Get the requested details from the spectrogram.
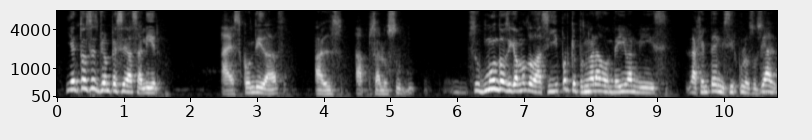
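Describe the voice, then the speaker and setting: Marked by long, frequent pauses, a woman's dark, mellow voice carries vocal fry and very wide pitch swings. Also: medium pitch for a woman, moderate pace. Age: 40s. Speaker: actress and businesswoman. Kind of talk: casual interview testimony.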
